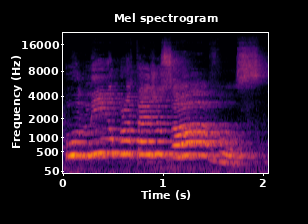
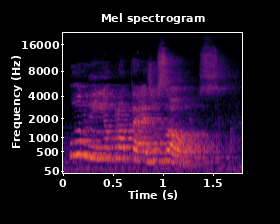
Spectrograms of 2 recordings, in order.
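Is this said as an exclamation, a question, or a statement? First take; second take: exclamation; statement. First: It is said as an amazed exclamation. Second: It is said as a flat, falling statement. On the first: It expresses amazement. "Estou me admirando" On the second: It asserts a fact. "Afirmei, ponto final"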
